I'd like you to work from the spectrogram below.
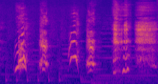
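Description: A dog barking: several short, quick, fairly high-pitched yaps in an uneven, rapid rhythm, loud and clear with no talk over them.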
